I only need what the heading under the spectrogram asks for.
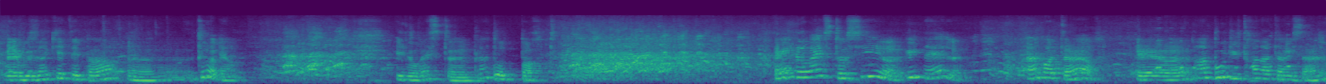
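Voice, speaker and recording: A man's voice: sits high, very animated, slow pace, pauses often, very noisy, full character voice. A stand-up comedian putting on a male airline captain making an unbothered, mock-reassuring cabin announcement. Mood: calmly reassuring. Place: comedy venue with a live audience. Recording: roomy stage sound, mic at a distance, audience laughter.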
